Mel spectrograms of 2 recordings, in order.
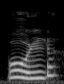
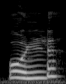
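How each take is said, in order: No difference in how they are said.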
